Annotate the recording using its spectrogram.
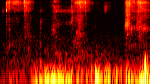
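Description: Faint footsteps rustling on dry fallen leaves, with a few short crackles over a low, uneven rumble.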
